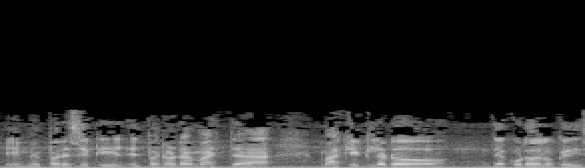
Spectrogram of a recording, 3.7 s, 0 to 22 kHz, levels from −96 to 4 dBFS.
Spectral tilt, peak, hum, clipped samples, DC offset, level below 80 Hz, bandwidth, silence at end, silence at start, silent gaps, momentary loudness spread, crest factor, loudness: -4 dB/octave; -4 dBFS; none; under 0.1%; 4%; -52 dBFS; 8 kHz; 0 s; 0 s; none; 6 LU; 18 dB; -21 LUFS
